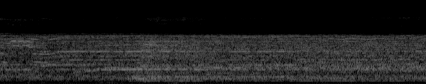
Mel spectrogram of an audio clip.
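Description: Music with long held notes playing from a television in the room, fairly quiet against the room's hiss.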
